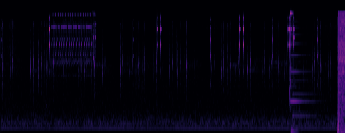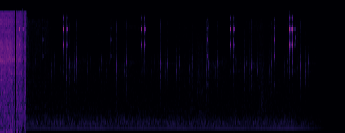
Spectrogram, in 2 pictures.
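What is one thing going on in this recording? Short electronic menu clicks sound as buttons are pressed.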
